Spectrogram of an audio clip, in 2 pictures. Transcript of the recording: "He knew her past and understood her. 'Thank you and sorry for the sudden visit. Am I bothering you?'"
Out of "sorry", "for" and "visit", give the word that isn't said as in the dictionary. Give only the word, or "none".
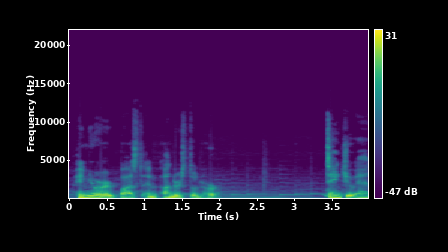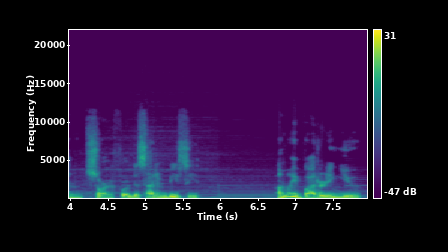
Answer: visit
